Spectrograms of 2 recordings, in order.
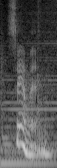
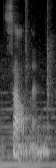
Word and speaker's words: salmon: and should and also our first example salmon is correct not salmon moving on to the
